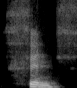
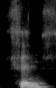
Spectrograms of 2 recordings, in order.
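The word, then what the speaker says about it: fünf: and the letter u with the normal amount is another number and it's the number five which is finch finch okay so i'm going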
